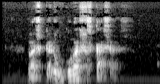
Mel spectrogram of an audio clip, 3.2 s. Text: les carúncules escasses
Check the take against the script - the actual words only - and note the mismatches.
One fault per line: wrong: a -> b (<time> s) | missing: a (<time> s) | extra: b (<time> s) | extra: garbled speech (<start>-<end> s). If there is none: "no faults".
no faults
